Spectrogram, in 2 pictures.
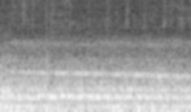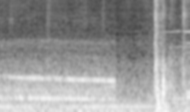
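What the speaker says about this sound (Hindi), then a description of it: "तो दोस्तों अपनी नमो भारत पहुंच चुकी है आनंद विहार टर्मिनल पे, निकल गई भाई।" A Namo Bharat rapid rail train at Anand Vihar terminal on the Delhi Meerut RRTS line, a steady low rumble and hum of the departing train with tonal whine, ending in a brief sharp clatter.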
